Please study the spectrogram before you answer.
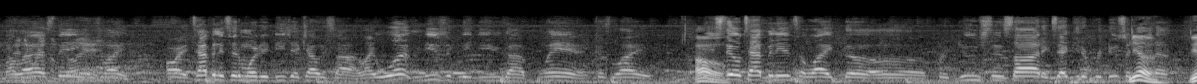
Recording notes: This episode concludes our interviews at the Valley Festival.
